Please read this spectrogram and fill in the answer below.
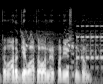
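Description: A man talking steadily into a microphone. About three-quarters of the way through, a steady high electronic tone starts up beneath his voice.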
